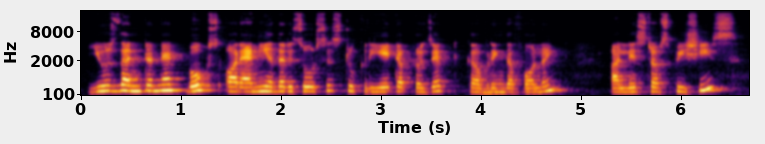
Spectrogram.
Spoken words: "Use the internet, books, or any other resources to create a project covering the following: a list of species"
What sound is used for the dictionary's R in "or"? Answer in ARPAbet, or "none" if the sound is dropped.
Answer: R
